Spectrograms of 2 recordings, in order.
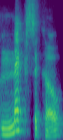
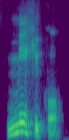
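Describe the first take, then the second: First: The x is said as a ks sound. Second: The x is said as a throaty rasp. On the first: The speaker calls it wrong. "It's not Mexico" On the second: The speaker calls it right. "like uh, people from Mexico say Mexico"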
